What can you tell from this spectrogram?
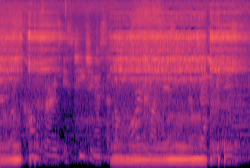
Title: Snoring dog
